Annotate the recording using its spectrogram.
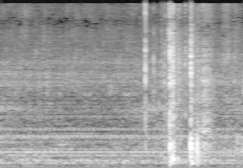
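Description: A card-and-plastic blister pack of fishing hooks handled and set down: a few short rustles and taps in the last half second, over a faint steady hum.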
